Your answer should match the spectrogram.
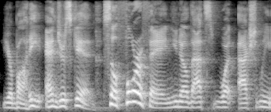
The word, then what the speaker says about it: sulforaphane: body and your skin sulforaphane you know that's what actually makes the vegetables kind of smell and if it sounds like the word sulfur then you're right so fluorophane actually protects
